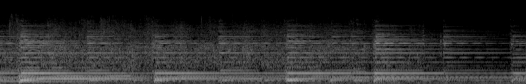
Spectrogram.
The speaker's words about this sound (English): Let's go ahead and give them a hand clap. Yeah.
